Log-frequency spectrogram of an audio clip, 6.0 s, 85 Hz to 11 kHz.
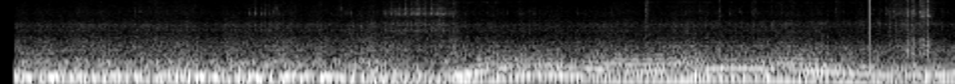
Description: This is a Fidanza 7.6 Ceramic Twin Disc clutch making some noise that really doesn't sound too healthy to me. It has been chattering quite a bit from when I first started driving it when I engage and disengage the clutch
